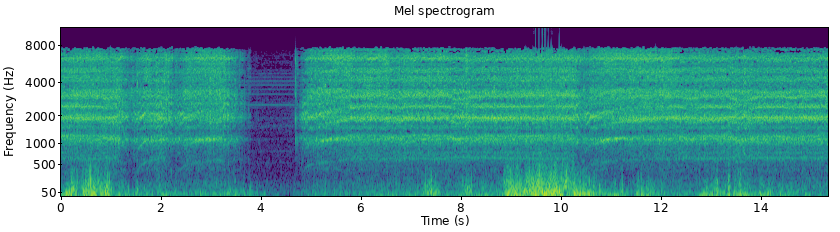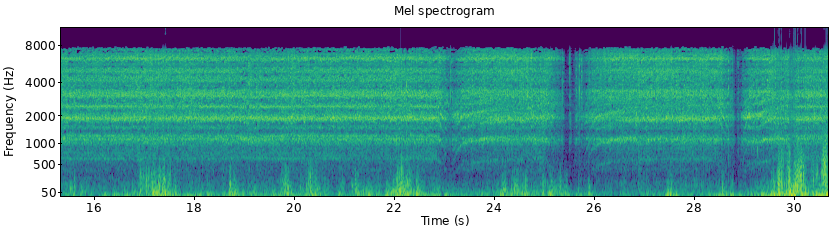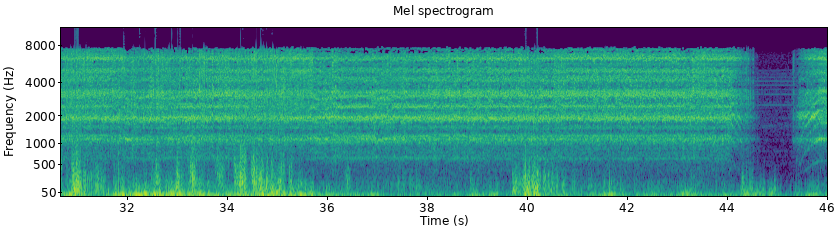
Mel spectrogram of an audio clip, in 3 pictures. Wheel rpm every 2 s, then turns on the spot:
140, 90, 70, 160, 160, 140, 160, 160, 160, 160, 160, 130, 110, 140, 120, 160, 160, 160, 160, 160, 160, 160, 40.
none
